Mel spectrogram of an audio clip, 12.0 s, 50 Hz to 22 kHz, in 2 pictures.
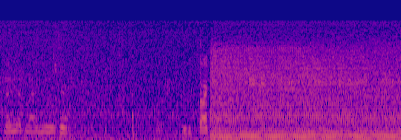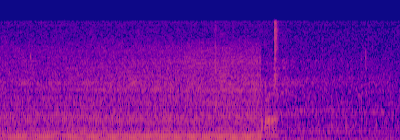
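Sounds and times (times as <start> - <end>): engine droning: 3.2 - 10.1.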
